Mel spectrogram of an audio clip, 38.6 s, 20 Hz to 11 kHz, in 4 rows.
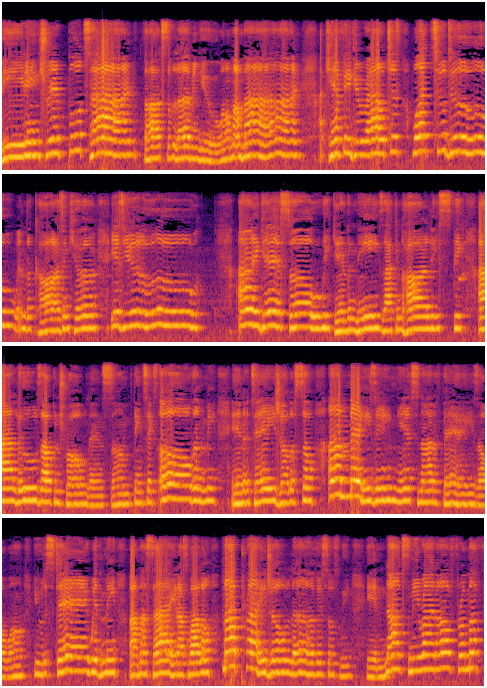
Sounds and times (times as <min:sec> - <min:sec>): Male singing: 0:00.0 - 0:38.6.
